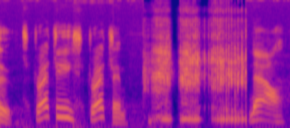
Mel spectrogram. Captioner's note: uncomfy stretching noises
